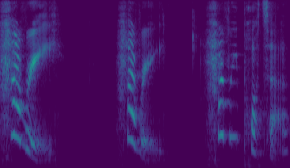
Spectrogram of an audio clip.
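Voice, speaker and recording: Putting on a squeaky character voice in a British accent, a woman speaks at an extremely high pitch and a fairly slow pace. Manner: repeating the name to demonstrate accent.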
